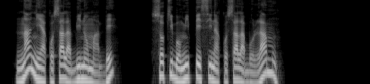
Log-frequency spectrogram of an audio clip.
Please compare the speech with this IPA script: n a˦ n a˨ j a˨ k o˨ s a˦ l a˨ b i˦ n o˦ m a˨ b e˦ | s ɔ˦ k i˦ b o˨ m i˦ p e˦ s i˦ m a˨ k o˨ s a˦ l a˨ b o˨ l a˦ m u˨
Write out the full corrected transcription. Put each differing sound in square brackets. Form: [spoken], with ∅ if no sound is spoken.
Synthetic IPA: n a˦ n [i˨] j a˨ k o˨ s a˦ l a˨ b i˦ n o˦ m a˨ b e˦ | s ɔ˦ k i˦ b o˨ m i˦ p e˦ s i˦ [n] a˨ k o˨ s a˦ l a˨ b o˨ l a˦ m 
